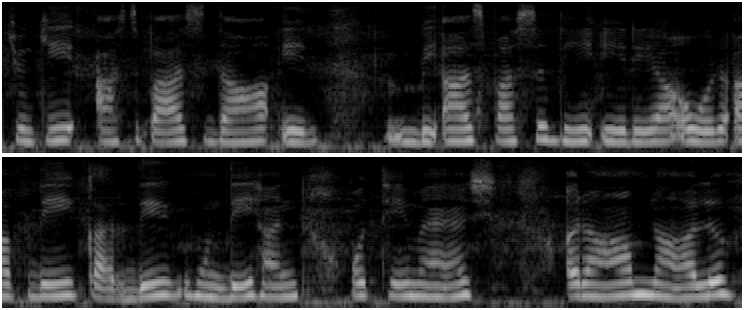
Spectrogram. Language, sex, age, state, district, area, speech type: Punjabi, female, 18-30, Punjab, Fazilka, rural, spontaneous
